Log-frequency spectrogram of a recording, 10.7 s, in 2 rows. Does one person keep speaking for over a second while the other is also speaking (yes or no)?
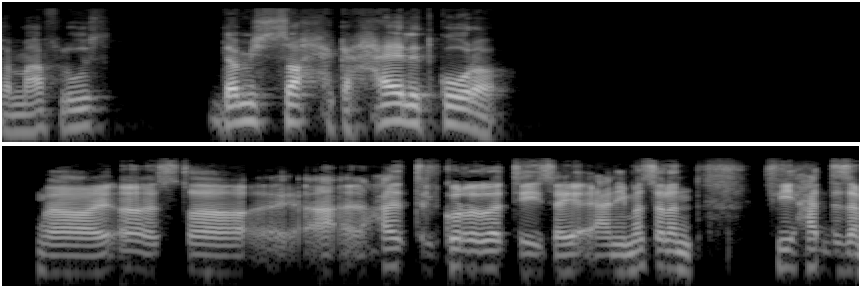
no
